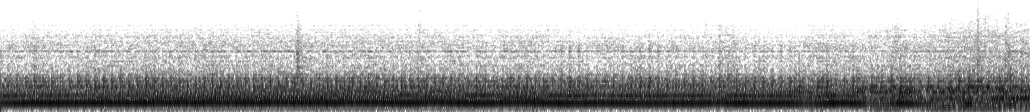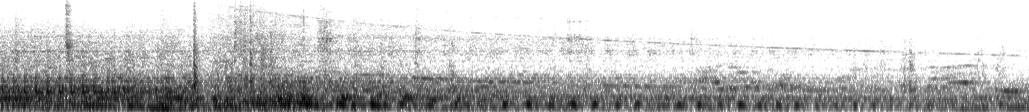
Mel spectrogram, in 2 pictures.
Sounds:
Car, Speech, Vehicle

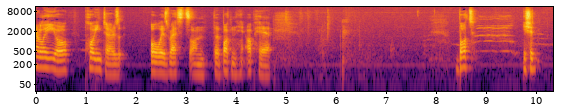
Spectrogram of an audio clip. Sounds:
Speech

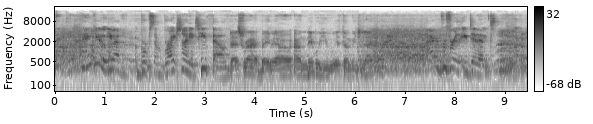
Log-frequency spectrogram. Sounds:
Speech

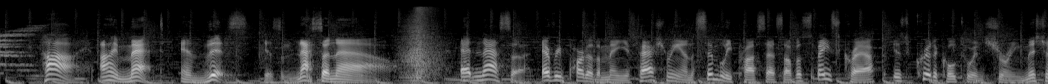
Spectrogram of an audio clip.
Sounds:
Speech, Music

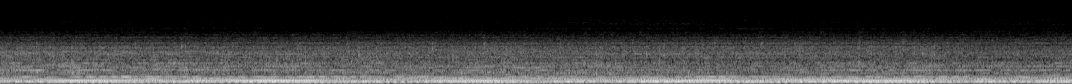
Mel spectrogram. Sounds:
Ambient music, Electronic music, Music

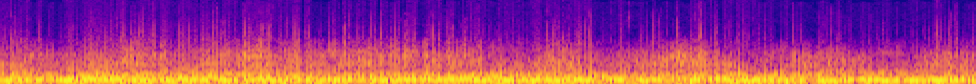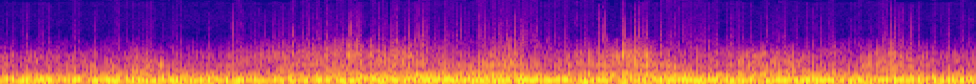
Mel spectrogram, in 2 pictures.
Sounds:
missile launch

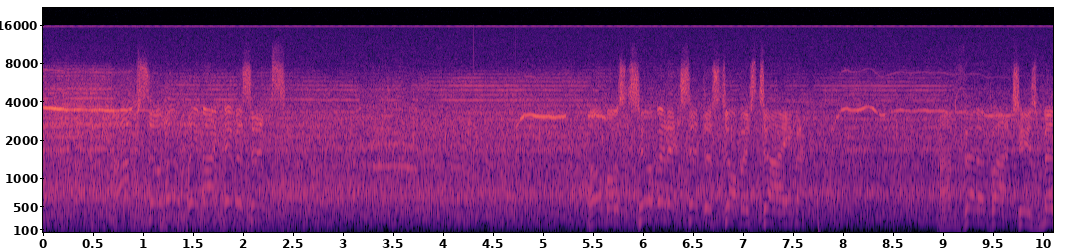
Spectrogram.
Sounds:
Speech

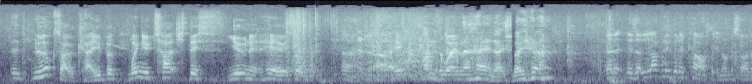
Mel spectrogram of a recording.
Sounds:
Speech

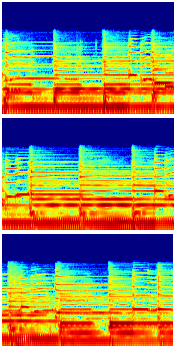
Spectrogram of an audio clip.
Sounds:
Plucked string instrument, Music, Electric guitar, Acoustic guitar, Musical instrument, Guitar

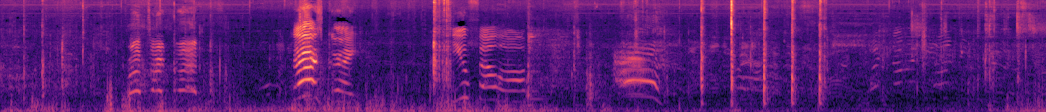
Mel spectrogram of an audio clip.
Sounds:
Bicycle

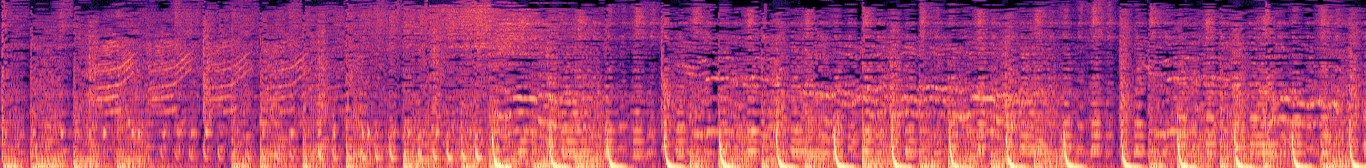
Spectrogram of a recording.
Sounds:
Music

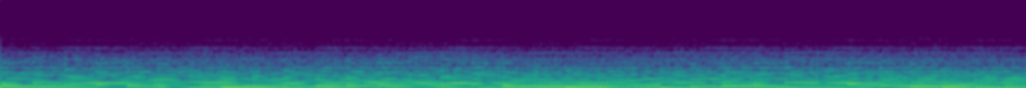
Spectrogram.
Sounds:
Music

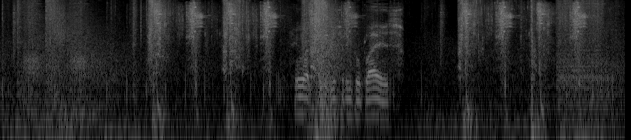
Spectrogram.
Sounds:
Speech

